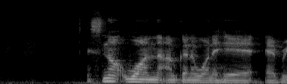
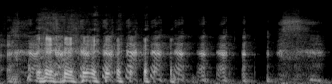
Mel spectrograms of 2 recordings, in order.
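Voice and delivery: real laugh; 8 semitones higher, 8 dB louder than usual. Real, not acted. Laughing at own joke.

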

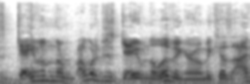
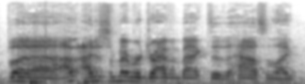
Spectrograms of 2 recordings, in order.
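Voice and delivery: normal talking voice

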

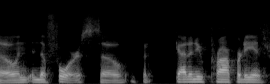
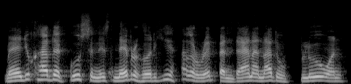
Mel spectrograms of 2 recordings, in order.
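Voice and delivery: higher, put-on Chicano street accent; 6 semitones higher than usual.

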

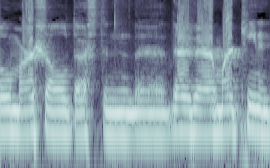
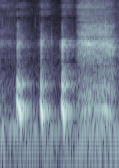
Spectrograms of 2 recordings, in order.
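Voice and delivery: high, airless laugh; a voiceless burst of laughter; silent laugh; 12 semitones higher, 6 dB quieter than usual. Real, not acted. Host cracking up over Ira's joke, silent laugh.

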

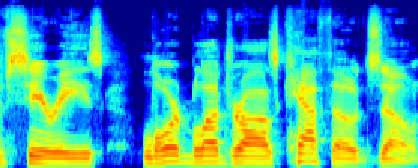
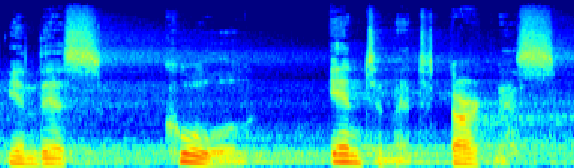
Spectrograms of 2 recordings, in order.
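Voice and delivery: hushed horror host; 4 dB quieter than usual. Acted. Horror host welcoming the lone listener into darkness, hushed and ominous. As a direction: draw the listener into the dark like a sinister host.

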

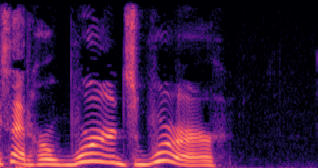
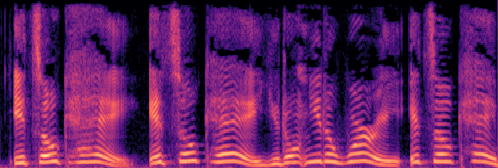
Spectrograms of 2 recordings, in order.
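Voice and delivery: put-on higher-pitched, stressed mother soothing her child; mock-soothing, strained and raised in pitch; imitating strained reassurance; 7 semitones higher than usual. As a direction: reassure through mounting stress, lightly acted. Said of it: "tone of her voice seemed so strained and exhausted and just stressed".

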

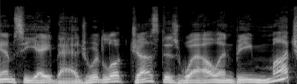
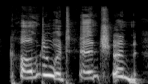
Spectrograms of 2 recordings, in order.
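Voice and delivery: very high, would-be thundering command; changing treble voice. A narrator's reading. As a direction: try to thunder in a boy's treble. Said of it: "with a changing treble voice".

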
